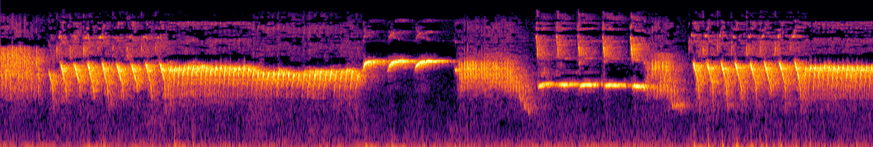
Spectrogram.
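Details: Canary singing, meant to prepare females and males for breeding. A rapid rolling trill of repeated high notes gives way to brief whistled phrases and a sweeping downward slur, then fast rolling tours return.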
